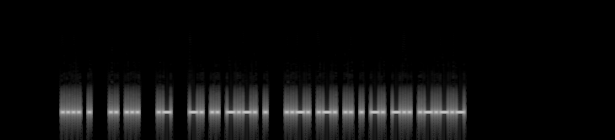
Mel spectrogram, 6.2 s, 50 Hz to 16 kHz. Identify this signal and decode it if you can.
Morse code, heard as a keyed tone, about 44 wpm, 700 Hz. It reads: HE IS A NICE FRIEND.
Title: Sentences from Top 1100 Words 45wpm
